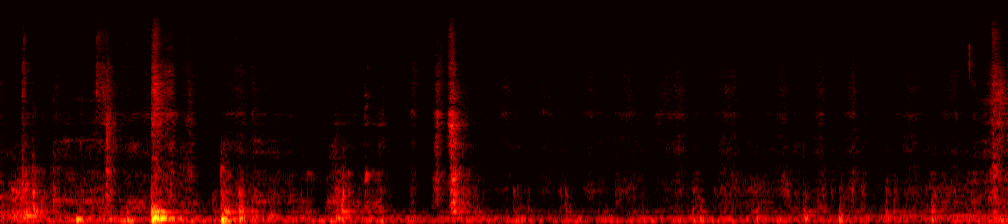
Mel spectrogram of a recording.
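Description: Cloth towel rubbing and patting a face dry: soft, quiet rubbing, with a couple of knocks in the first few seconds.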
